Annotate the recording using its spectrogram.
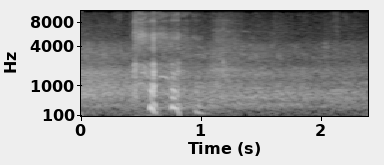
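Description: A large audience laughs together in a big hall.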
